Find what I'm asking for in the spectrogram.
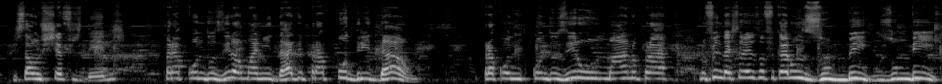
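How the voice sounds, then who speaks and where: A woman speaks at a high pitch with ordinary pitch variation. Music plays in the background. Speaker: channel host, spiritual commentator. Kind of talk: monologue vlog. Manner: halting, repeats words; impassioned.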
